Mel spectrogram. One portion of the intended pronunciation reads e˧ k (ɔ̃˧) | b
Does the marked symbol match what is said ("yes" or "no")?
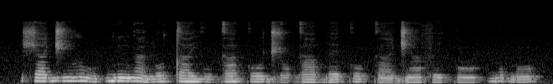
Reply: yes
